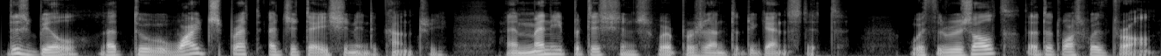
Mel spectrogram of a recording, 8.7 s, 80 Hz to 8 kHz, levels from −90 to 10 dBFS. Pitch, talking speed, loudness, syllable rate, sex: 120 Hz, 165 wpm, -21 LUFS, 5.2 syllables/s, male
